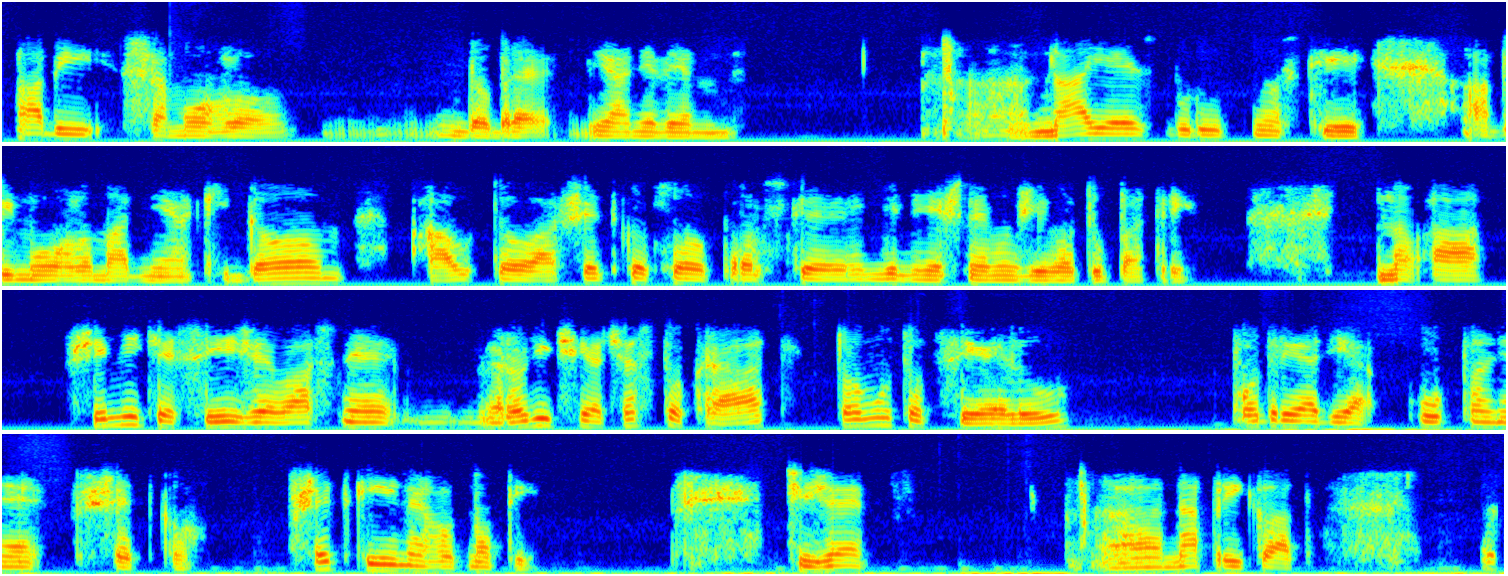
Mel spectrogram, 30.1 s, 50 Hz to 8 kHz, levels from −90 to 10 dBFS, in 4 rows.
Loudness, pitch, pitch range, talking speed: -16 LUFS, 95 Hz, 90-110 Hz, 80 wpm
